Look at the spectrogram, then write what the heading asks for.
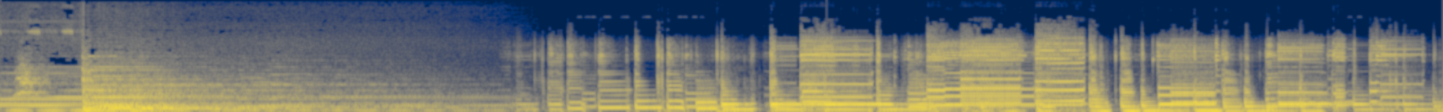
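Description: Loud distorted electric guitar music: a ringing chord sustains and fades, then a punchy, rhythmic riff kicks in with layered effects and no voices.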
